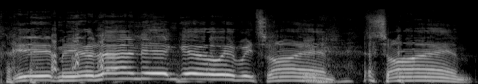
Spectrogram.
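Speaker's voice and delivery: posh men putting on a hammed-up Cockney; mock Cockney. Posh pop duo slipping into their stage Cockney. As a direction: ham up a fake Cockney accent. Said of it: "let's put on the old Cockney act then".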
